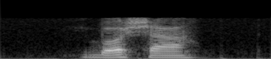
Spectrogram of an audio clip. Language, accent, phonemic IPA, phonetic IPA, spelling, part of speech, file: Armenian, Eastern Armenian, /boˈʃɑ/, [boʃɑ́], բոշա, noun, Hy-բոշա.ogg
- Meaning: 1. a member of the Bosha, an Armenian Gypsy : a member of the Lom people 2. beggar 3. bum, hobo, tramp 4. impudent, barefaced person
